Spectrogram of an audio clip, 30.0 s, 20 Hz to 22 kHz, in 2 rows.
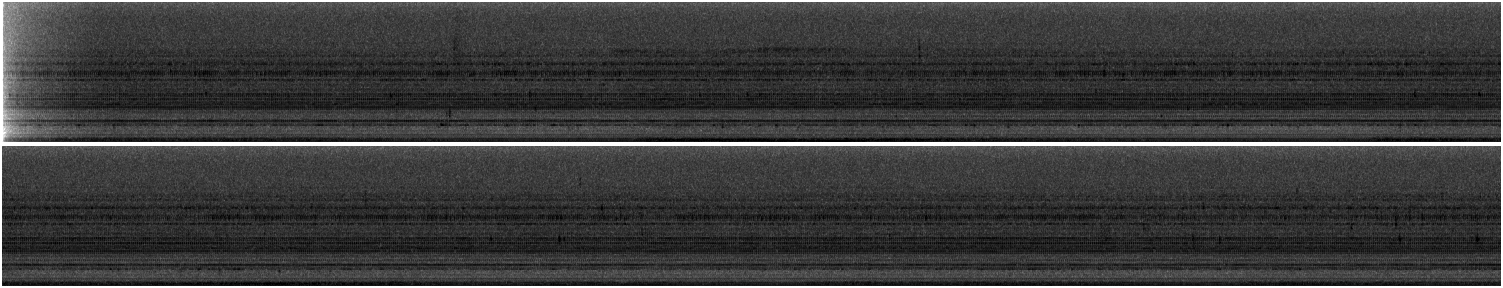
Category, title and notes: Sound effects > Objects / House appliances
Small hotel refrigerator motor
Small hotel refrigerator running. Recorded on an H2essential.
condenser, hotel, refrigerator, small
